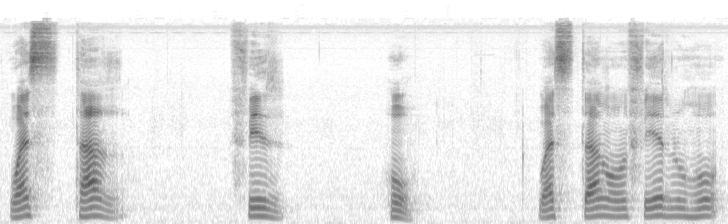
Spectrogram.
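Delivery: واستغفره drawn out slowly, each sound clear; slow model word. Shown as a demonstration. Teacher models واستغفره for viewers, slowly. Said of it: "teacher models the word".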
